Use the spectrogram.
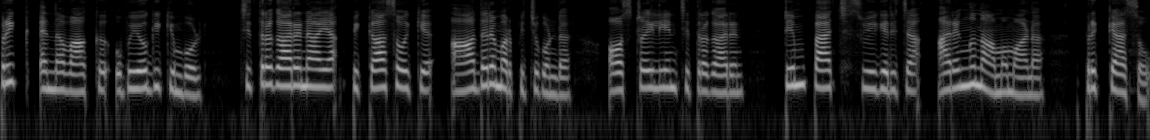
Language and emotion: Malayalam, neutral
